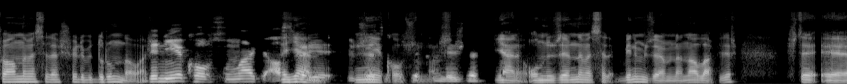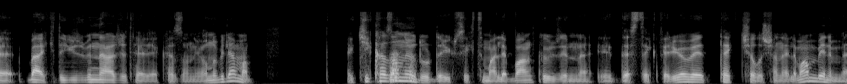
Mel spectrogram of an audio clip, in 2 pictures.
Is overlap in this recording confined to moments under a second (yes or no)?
no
